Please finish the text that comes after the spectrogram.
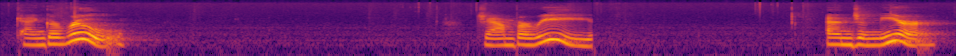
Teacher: there are also some words where the stress falls on the last syllable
